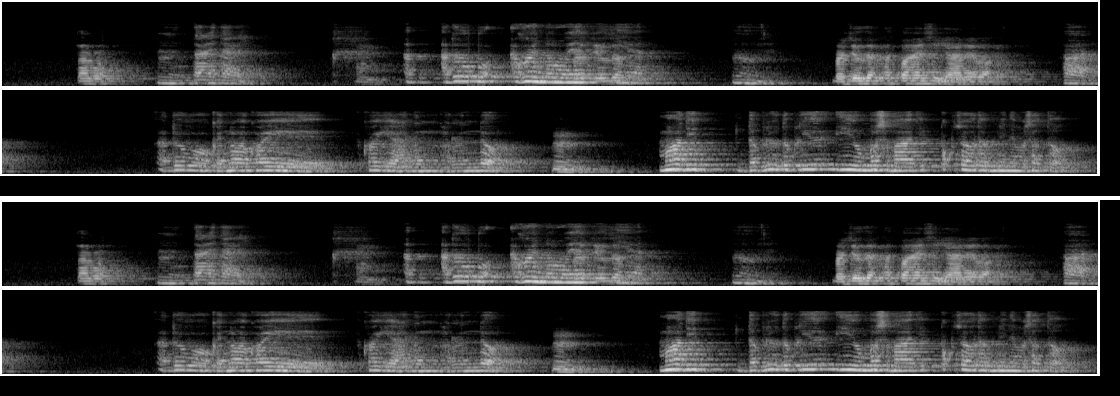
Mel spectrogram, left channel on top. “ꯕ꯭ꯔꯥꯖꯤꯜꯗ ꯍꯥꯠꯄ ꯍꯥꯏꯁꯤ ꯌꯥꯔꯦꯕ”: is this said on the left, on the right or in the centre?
Right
